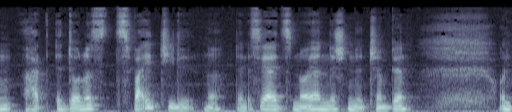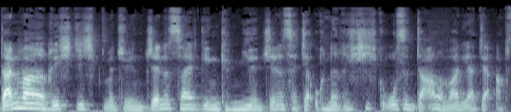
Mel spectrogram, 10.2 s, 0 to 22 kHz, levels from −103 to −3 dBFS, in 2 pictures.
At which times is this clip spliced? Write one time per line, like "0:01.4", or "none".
0:02.5
0:06.1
